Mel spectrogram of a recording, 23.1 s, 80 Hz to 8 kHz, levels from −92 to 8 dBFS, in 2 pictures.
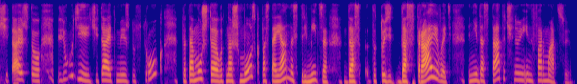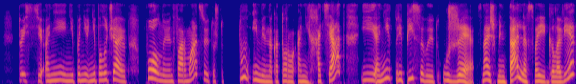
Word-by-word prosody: считаю, 210 +4 +1
что 210 -5 -5 0.3
люди 250 - -6
читают 210 +2 0
между 200 -3 -9
строк, 320 - -9 0.4
потому 215 +6 +2
что 210 -6 +3
вот 195 0 -7
наш 205 -1 0
мозг 265 - -1
постоянно 210 - +1
стремится 190 -1 -3 0.3
дос 185 0 +3 0.2
то 200 - -7
то 210 - -5
есть 185 -3 -4
достраивать 190 - +5 0.3
недостаточную 220 +4 -3
информацию. 205 - -6 0.4
То 220 - -11
есть 215 -1 -9
они 220 +2 -4
не 205 0 -5
пони 220 0 -5
не 210 +3 -4
получают 225 -5 0 0.4
полную 240 -10 +3
информацию, 205 - -3
то, 190 - -17
что 175 - -17 0.3
ту 315 0 -2
именно, 200 -7 -2
которую 180 0 -4
они 185 -3 -2
хотят, 195 +7 +3 0.4
и 230 0 -4
они 245 +11 -1
приписывают 235 - -4
уже, 200 -3 +2
знаешь, 225 -2 0
ментально 190 - +7
в 170 - -7
своей 195 -2 +1
голове, 175 - +1
210 Hz, 115 wpm, -26 LUFS, 190-235 Hz, 0.4 s, ментально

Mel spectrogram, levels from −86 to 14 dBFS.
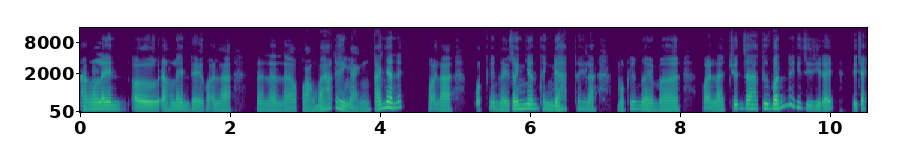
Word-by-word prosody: đăng 150 +1 0
lên, 150 -1 +3
ừ, 120 -2 +4
đăng 135 +2 0
lên 145 -1 -2
để, 115 -1 -2
gọi 125 - -5
là 125 -1 -2 0.3
là 125 -1 -5
là 120 0 -4
là, 120 0 -4
quảng 115 +2 -5
bá 140 +7 +1
cái 180 - +2
hình 145 - +3
ảnh 110 +4 -5
cá 160 - +4
nhân 215 +3 +7
ấy, 230 - +1 0.3
gọi - - -3
là, 120 0 +1 0.3
một 125 - -3
cái 150 - -1
người 135 -3 -1
doanh 160 +4 +4
nhân 185 -1 +3
thành 145 -5 -3
đạt, 150 +2 +2
hay 155 -1 -6
là 140 -2 -3 0.3
một 130 - -5
cái 160 0 -3
người 145 -3 -1
mà, 135 -1 -1 0.3
gọi 75 - 0
là, 70 -1 -2
chuyên 180 +2 0
gia 180 -1 +4
tư 190 +2 +3
vấn 185 +9 +6
hay 335 - 0
cái 225 - -3
gì 160 -6 -5
gì 145 -1 -2
đấy, 150 +4 +2 0.3
thì - - 0
chắc 160 - -1
145 Hz, 270 wpm, -25 LUFS, 125-160 Hz, 0.3 s, nhân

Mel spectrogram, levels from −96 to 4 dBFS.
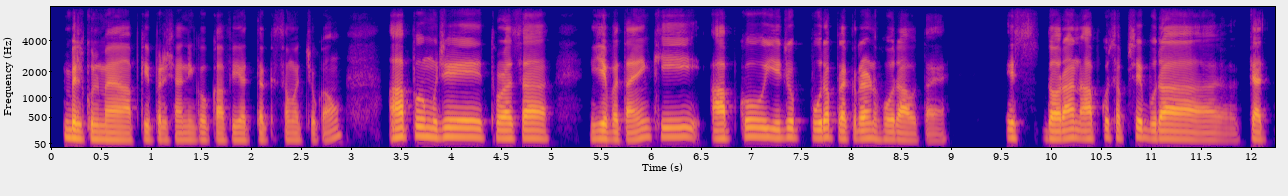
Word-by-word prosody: बिल्कुल 125 -3 +3
मैं 110 -1 +1
आपकी 105 +2 -1
परेशानी 105 +1 -5
को 105 0 -5
काफ़ी 105 +1 -2
हद 105 - -2
तक 105 -1 -5
समझ 105 -1 -7
चुका - - -8
हूँ। - - -7 0.6
आप 150 +1 +3
मुझे 145 -1 +3
थोड़ा-सा 125 0 +3 0.6
ये 120 +1 +4
बताएँ 110 +4 -1
कि 150 0 -3 0.2
आपको 150 +4 +1
ये 135 -2 0
जो 140 +1 0 0.2
पूरा 130 +1 +4
प्रकरण 125 -1 +1
हो 115 0 -1
रहा 110 - +2
होता 95 -1 -6
है, 90 - -17 0.6
इस 125 -2 -4
दौरान 125 +1 +4
आपको 125 +4 -1
सबसे 130 +2 -2
बुरा 125 -2 +2 0.8
क्या 110 - +3
125 Hz, 155 wpm, -22 LUFS, 110-140 Hz, 0.8 s, ये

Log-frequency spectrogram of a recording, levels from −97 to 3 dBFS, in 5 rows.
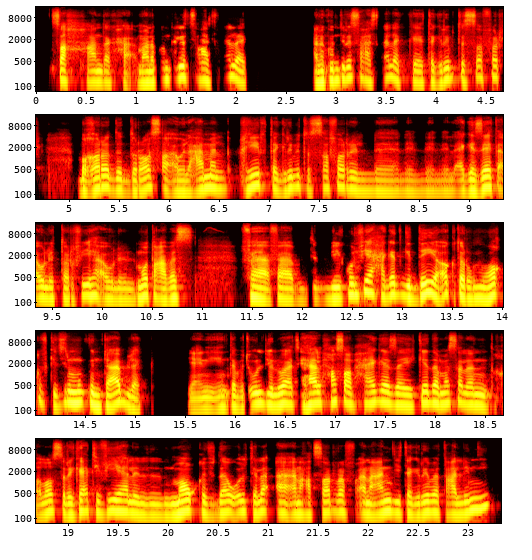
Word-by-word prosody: صح، - - +1
عندك 135 -1 -2
حق. - - -7
ما 130 - 0
أنا 130 - +2
كنت 160 +4 -8
لسّه 180 -4 +1
هاسألك، 155 0 -3 0.7
أنا 130 +2 +2
كنت 150 +3 -2
لسّه 175 -3 -1
هاسألك 165 +2 -5
تجربة 135 +5 -4
السفر 180 +5 -3 0.4
بغرض 145 0 +2
الدراسة 135 +3 -1
أو 120 +1 -2
العمل 140 +5 0 0.2
غير 170 +5 +1
تجربة 150 0 -4
السفر 155 +4 -3
ال 125 -1 -6
لل 120 -1 -8 0.2
للإجازات 125 +5 0
أو 135 +1 +1
للترفيه 130 +4 -2
أو 130 -3 -1
للمتعة 120 +2 +1
بس. 135 +1 0 0.5
ف 145 - +1
فد 120 -2 +2
بيكون 130 +6 0
فيها 190 +3 +4
حاجات 160 -1 0
جديّة 155 +5 +4
أكتر 165 -5 +2
ومواقف 135 +6 0
كتير 150 +5 -2
ممكن 165 -4 +4
تقابلك، 140 -11 +2 0.3
يعني 110 +2 -4
أنت 120 +2 -2
بتقول 150 +6 0
دلوقتي 150 -1 +2
هل 155 +3 +6
حصل 170 -2 +2
حاجة 165 +4 +1
زي 145 -4 +1
كده 165 +4 +1
مثلًا 160 0 0
أنت 135 -3 -1
خلاص 145 +6 -2
رجعت 150 +4 0
فيها 160 +2 +1
للموقف 130 +2 +1
ده 145 +4 +1
وقلت 150 +1 -1
لأ، 145 -2 0
أنا 135 -1 -1
هاتصرف، 150 +2 -2
أنا 140 -3 +1
عندي 145 +3 +2
تجربة 140 +2 0
تعلمني؟ 150 - -1
145 Hz, 165 wpm, -24 LUFS, 130-160 Hz, 0.7 s, هل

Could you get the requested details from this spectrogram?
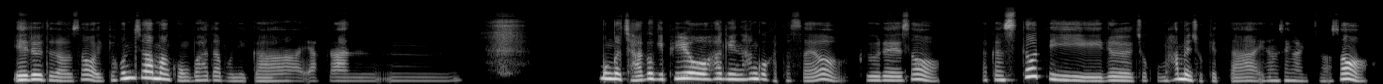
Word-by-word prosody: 예를 215 +2 +6
들어서 180 +2 -5
이렇게 160 +5 -10
혼자만 285 -1 +5
공부하다 190 +2 -8
보니까 160 0 -11
약간 160 0 -12
음 165 +2 -23 1.4
뭔가 260 -2 +6
자극이 235 +4 0
필요하긴 255 -2 +4
한 260 +3 +3
것 235 -2 0
같았어요. 170 +3 -7
그래서 190 0 -3 0.4
약간 210 +1 -4
'스터디를 190 - 0
쪼끔 165 0 -17
하면 235 +5 +3
좋겠다.' 160 0 -10
이런 170 +1 -10
생각이 170 -3 -9
들어서 165 +3 +1
185 Hz, 260 characters per minute, -20 LUFS, 165-230 Hz, 1.4 s, 예를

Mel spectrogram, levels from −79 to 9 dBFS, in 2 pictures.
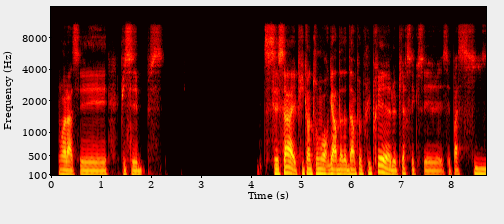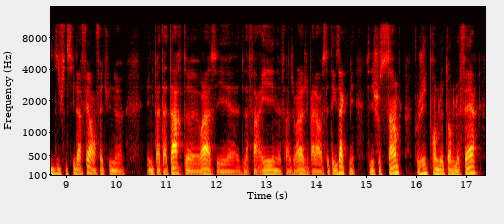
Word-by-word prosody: Voilà, 95 -2 +4
c'est 90 -1 0 0.3
puis - - -3
c'est 90 +1 +1
b 85 - 0 0.2
s - - -8 2.1
C'est 105 -1 +2
ça 130 +6 +7
et 95 - +3
puis 95 +3 -3
quand 105 +1 +2
on 110 -1 +5
regarde 100 0 +5
d - - +3
d'un 95 +1 +3
peu 100 +2 -1
plus 115 +4 -1
près, 150 - -1
heu, 105 -4 +5
le 95 -1 +1
pire 110 +3 -4
c'est 95 -5 -6
que - - -15
c'est 90 -1 -4
c'est - - -11
pas 95 - -2
si 105 +3 -2
difficile 100 +1 -4
à 100 - +1
faire 100 +2 +1
en 95 - -3
fait, 95 -1 -9
une 90 0 -5 0.4
une 90 -1 -2
pâte 90 0 -3
à 90 - -2
tarte, 120 0 +3
heu, 85 -2 -3
voilà, 100 +2 +4
c'est, 80 -2 -6
heu, 80 +1 -8
de 85 +1 -11
la 80 - -6
farine, 90 +4 -2
enfin, 85 0 -9
tu 85 - -8
vois? 100 +4 0
J'ai 85 -3 -5
pas 85 - -5
la 85 -1 -1
recette 80 +2 -7
exacte 110 +6 +2
mais 85 -3 -5 0.2
c'est - - -9
des 90 - 0
choses 90 +1 -3
simples. 125 +7 +2
Il - - -24
faut - - -4
juste 105 +3 +2
prendre 110 -2 0
le 95 -1 +1
temps 95 0 -1
de - - -1
le 90 -2 0
faire 125 +9 +2
95 Hz, 230 wpm, -23 LUFS, 90-105 Hz, 2.1 s, ça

